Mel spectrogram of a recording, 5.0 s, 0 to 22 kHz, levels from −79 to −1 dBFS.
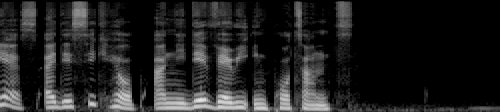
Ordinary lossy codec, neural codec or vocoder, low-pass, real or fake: none; none; none; real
